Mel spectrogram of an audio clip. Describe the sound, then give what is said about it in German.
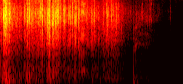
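Crisp crinkling of a wrapped book in a plastic bag, wrapped again in an envelope with dots, a dense rustle for about a second followed by one brief crackle before it stops. “Es ist ein Buch offensichtlich in einer Tüte.”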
